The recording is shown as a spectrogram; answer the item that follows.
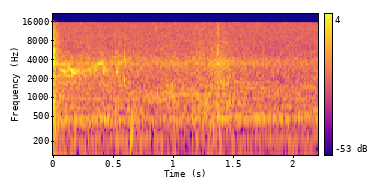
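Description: Honey bees buzzing around an open hive, a steady hum.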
